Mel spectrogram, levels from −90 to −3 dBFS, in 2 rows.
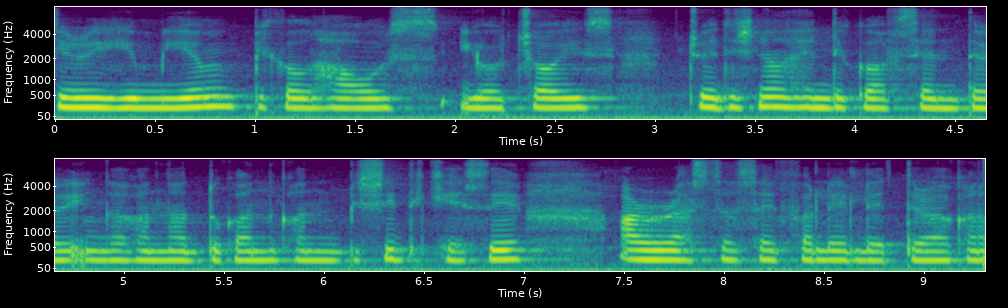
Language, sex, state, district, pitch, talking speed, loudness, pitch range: Nagamese, female, Nagaland, Dimapur, 210 Hz, 155 wpm, -15 LUFS, 200-215 Hz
